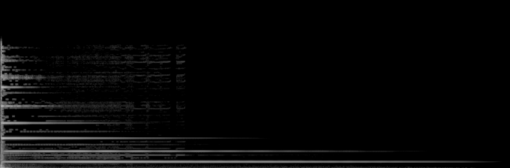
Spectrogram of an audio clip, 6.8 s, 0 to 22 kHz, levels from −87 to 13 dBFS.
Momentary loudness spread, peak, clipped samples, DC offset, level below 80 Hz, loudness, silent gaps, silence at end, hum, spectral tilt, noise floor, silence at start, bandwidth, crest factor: 22 LU; 0 dBFS; under 0.1%; under 0.1%; -44 dBFS; -24 LUFS; none; 1.45 s; none; 1 dB/octave; -73 dBFS; 0 s; 16.5 kHz; 26 dB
